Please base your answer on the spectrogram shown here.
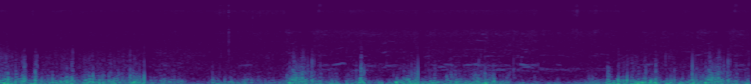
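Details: Thousands of whooper swans on a Yellow River wetland park in Bayannur, Inner Mongolia, present since March, swimming, flying and calling with necks stretched: overlapping nasal, bugling honks from several birds at once over a steady low rumble of wind or water.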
